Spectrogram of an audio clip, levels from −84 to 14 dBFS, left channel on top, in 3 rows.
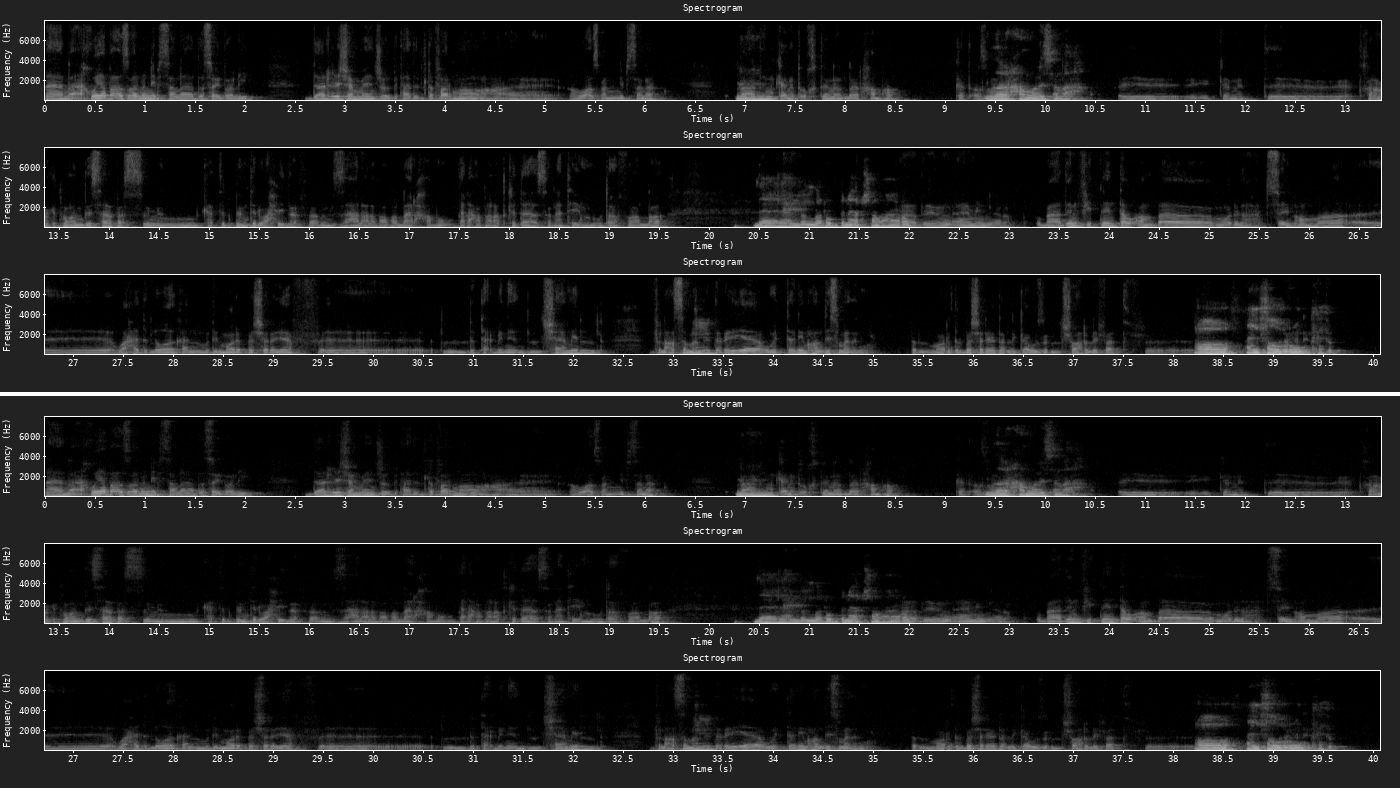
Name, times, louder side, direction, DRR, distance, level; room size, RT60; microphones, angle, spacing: voice 1, 0.0-2.1 2.6-6.1 7.0-8.5 9.1-10.4 10.7-19.5 20.7-21.0 21.8-23.0 23.3-32.3 32.8-35.0 35.4-37.4 37.7-38.3 39.1-39.6, left 2 dB, 60° left, 1.0 m, -36 dB
voice 2, 6.9-7.2 9.4-10.4 20.4-22.0 33.1-33.4 38.2-39.6, left 2 dB, 40° left, 0.5 m, -25 dB
12.5 x 5.0 x 8.8 m
head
